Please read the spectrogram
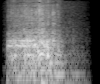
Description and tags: Sewing machine
Recorded and processed in Audacity
factory, Hum, machine, mechanical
